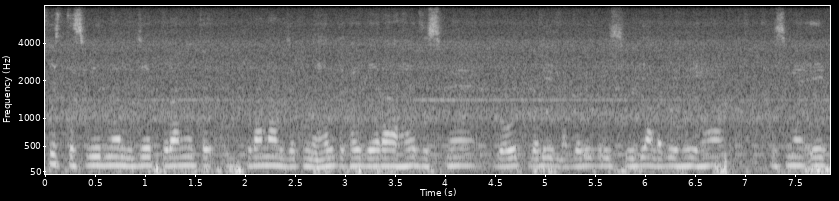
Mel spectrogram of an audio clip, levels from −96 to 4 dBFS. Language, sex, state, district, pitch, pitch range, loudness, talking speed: Hindi, male, Rajasthan, Bikaner, 150 Hz, 140-155 Hz, -16 LUFS, 190 wpm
